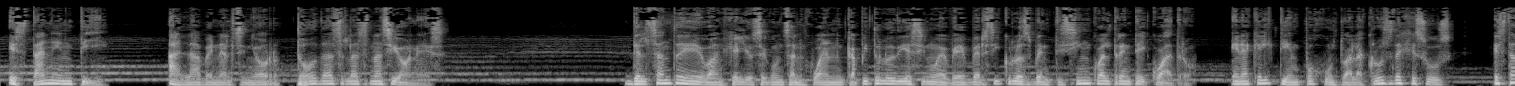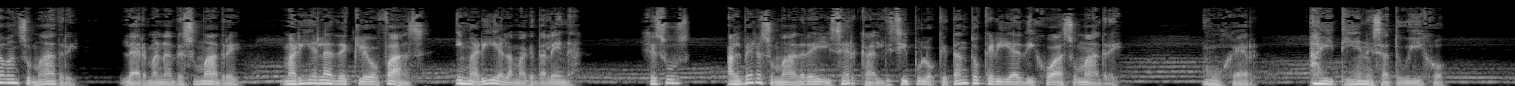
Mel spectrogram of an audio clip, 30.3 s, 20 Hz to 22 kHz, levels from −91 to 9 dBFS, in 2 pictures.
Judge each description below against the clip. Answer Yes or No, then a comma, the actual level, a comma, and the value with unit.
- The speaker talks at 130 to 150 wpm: Yes, slow, 135 wpm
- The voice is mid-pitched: No, low, 120 Hz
